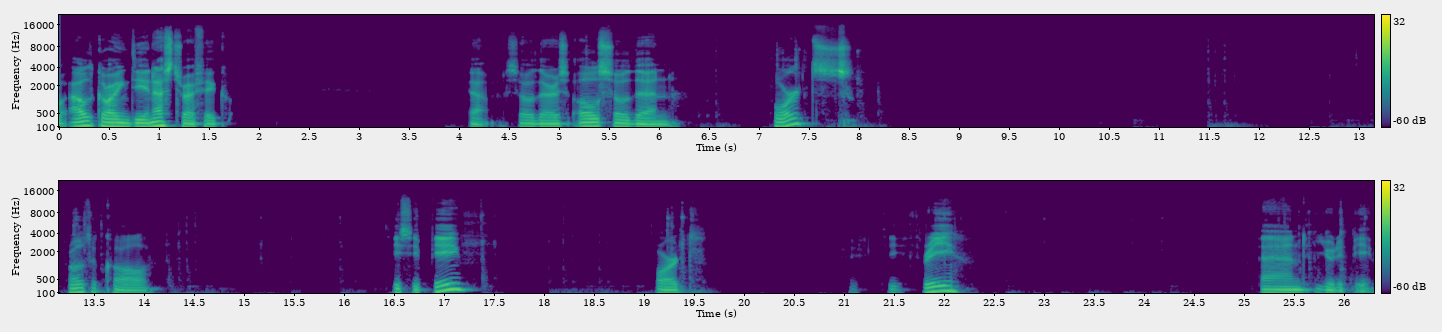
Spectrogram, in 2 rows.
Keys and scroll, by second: 3.5-8.3 typing, 10.6 Return, 11.4-26.3 typing, 17.3 Return, 21.7 Escape.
